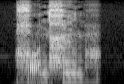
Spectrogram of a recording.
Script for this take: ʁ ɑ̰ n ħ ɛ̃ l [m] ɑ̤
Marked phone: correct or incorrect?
correct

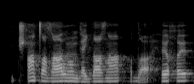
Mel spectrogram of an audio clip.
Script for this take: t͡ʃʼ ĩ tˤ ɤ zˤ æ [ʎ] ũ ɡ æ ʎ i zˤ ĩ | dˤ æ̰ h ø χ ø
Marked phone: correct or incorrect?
incorrect: lˠ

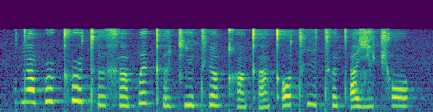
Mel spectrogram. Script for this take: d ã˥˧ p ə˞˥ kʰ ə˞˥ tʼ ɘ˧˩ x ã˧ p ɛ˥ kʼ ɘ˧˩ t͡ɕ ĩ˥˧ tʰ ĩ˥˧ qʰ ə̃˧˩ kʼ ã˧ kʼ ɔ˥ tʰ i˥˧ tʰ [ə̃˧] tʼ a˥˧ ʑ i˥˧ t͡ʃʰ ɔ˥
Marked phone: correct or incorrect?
incorrect: ə̃˥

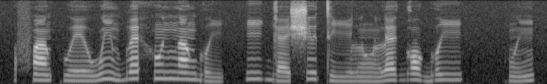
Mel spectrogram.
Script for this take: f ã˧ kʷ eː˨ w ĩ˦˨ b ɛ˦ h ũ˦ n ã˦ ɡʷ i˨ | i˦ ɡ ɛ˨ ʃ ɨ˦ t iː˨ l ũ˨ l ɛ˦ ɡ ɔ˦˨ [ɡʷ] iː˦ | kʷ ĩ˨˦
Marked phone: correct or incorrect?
correct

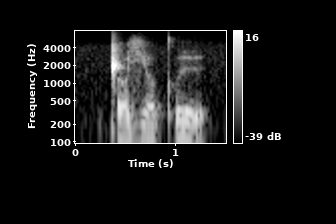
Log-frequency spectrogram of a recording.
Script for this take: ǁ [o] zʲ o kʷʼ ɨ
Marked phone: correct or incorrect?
correct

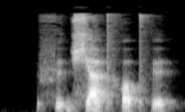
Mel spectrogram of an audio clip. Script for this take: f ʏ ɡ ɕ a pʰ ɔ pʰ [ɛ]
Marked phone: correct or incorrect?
incorrect: ʏ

